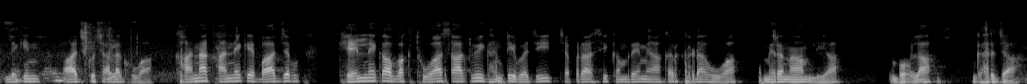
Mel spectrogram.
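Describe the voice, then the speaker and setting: A young man reciting his own emotional poem at a student poetry competition, his voice swelling with feeling and then dropping to soft, hushed passages. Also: mid-range voice. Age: young adult. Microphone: online webinar microphone. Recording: dull lo-fi webinar audio.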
